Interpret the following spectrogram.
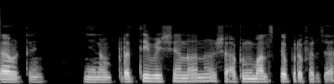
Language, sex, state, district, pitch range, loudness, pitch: Telugu, male, Andhra Pradesh, Krishna, 110-130 Hz, -17 LUFS, 115 Hz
